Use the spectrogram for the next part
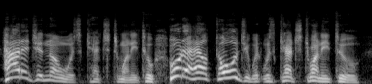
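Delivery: loud, high, insistent questioning; angry demand. Acted. Yossarian angrily pressing the old woman for answers. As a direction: press her hard for an answer.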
